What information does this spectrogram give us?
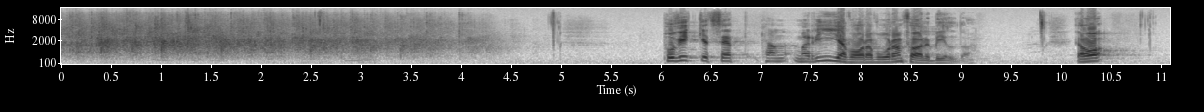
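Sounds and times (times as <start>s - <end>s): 
audience applause: 0.0s - 4.6s
speech: 6.0s - 9.2s, 10.1s - 10.5s.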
